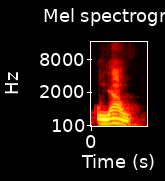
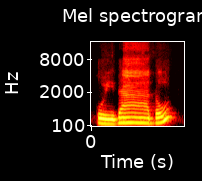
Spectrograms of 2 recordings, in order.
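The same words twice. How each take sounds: First: The d sound is dropped. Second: The d sound is fully pronounced. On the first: "dicen cuidado ... Dejaron de pronunciar la D" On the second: "en lugar de cuidado"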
